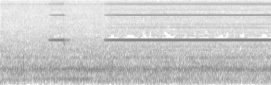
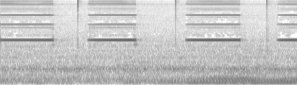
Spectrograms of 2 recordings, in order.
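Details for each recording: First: Samsung TV with normal sound but no picture and working backlight: multimeter in continuity buzzer mode on the LCD panel capacitors gives a steady high beep, meaning the capacitor is likely shorted. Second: Multimeter in continuity/buzzer mode with its probes shorted together, during a Samsung TV no-picture repair: four steady high-pitched beeps of about half a second each.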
